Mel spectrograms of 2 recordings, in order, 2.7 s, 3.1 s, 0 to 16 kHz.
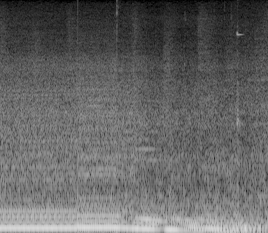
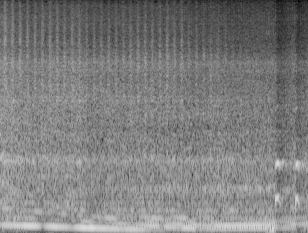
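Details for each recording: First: Nissan 240SX turbo, throttle position sensor unplugged to test after it was cleaned and reassembled: engine speed climbs on its own with rising pitch, no throttle input; high idle traced to throttle position sensor needing adjustment. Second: Nissan 240SX petrol engine settles from a light rev into steady even idle after fixing a wrongly oriented hose clamp; sounds exactly as it used to.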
